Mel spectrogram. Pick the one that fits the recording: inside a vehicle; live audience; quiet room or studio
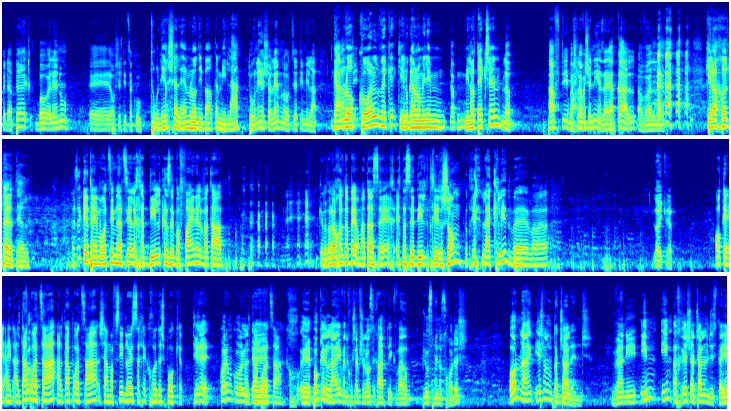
live audience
